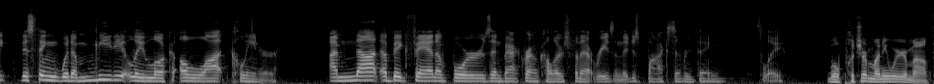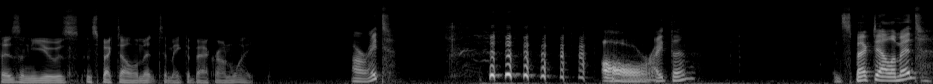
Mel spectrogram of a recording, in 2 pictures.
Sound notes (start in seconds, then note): 13.8 laughs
